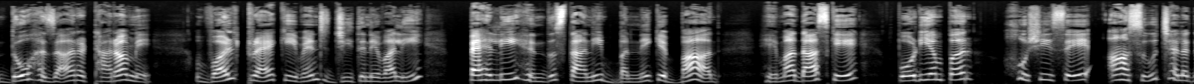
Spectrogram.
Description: Speech in Urdu. There is no code.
